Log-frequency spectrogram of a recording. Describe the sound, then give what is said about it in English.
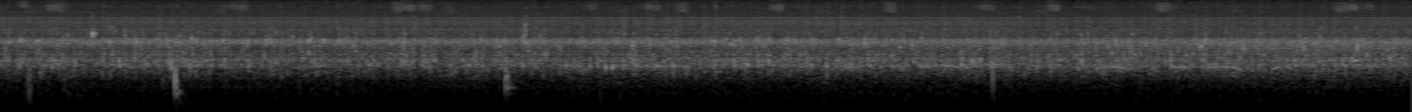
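Soft trickling and swirling of water around ankles, faint and steady, with a few small drips. “Water spooling around our ankles.”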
